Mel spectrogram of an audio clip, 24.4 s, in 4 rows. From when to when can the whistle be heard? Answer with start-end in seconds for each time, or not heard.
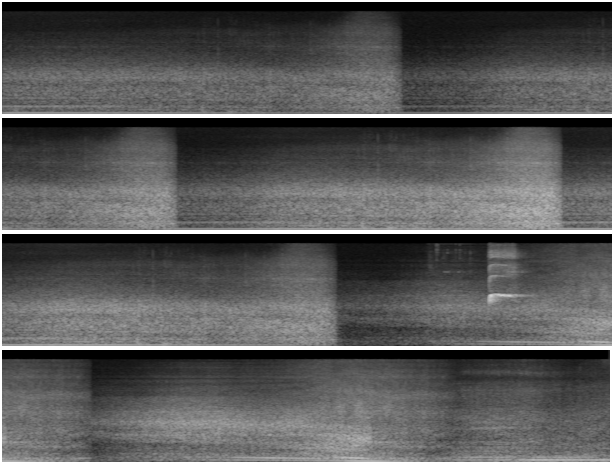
16.6-17.5.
